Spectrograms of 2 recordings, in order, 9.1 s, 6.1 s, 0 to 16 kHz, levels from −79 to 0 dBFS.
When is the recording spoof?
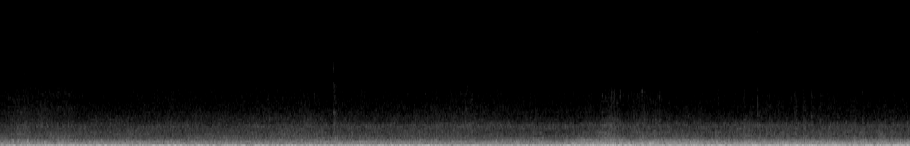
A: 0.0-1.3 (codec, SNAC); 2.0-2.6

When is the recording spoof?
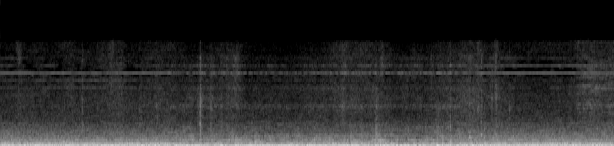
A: 1.7-4.6 (codec, SNAC)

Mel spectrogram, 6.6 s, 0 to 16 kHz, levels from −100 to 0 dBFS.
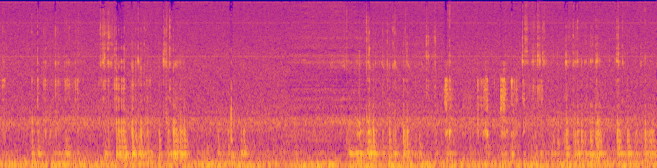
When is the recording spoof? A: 2.9-3.7 (codec, SNAC)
